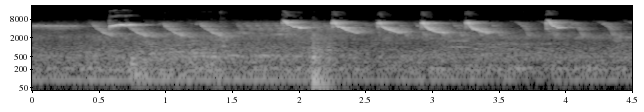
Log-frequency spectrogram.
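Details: Contest-ready Javan bush lark from Cikupa, Tangerang, giving a steady series of sharp, high, down-slurred notes, roughly three per second, each one bright and brief, over faint background hiss.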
